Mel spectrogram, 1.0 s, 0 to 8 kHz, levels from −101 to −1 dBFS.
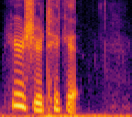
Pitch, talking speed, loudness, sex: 240 Hz, 180 wpm, -16 LUFS, female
